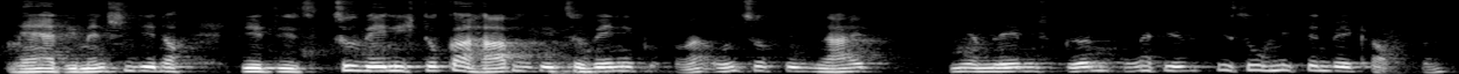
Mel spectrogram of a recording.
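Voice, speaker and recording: A man's voice: fairly high pitch, moderate pace, mellow, low-quality recording. A man in his sixties talking casually as a Buddhist teacher with visitors, tagging nearly every phrase with a questioning "ne?" and chuckling often. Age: 60s.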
